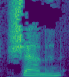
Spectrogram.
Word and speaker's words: Shannon: Shannon, S-H-A-N-N-O-N, Walbran, W-A-L-B-R-A-N.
